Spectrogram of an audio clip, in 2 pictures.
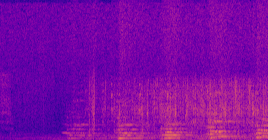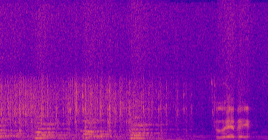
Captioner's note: tense music; clicking sound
